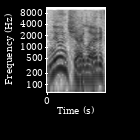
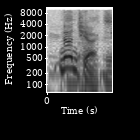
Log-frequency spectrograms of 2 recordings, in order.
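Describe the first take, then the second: First: The first syllable has a long 'oo' vowel. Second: The first syllable has a short 'u' vowel. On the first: The word was learned by hearing it, not reading it. "I've never seen the word Noonchuck written down. So I always just pronounce it Noonchuck" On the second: The word was learned by reading its spelling. "if you read, you see N-U-N, and you say Nunchucks"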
